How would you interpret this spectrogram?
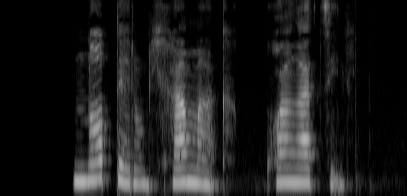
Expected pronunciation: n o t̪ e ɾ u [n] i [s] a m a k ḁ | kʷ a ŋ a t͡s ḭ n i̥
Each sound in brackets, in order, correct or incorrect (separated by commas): correct, incorrect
